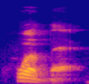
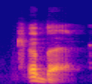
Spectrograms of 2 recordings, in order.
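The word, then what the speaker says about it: Québec: I'm saying it right they say it's not pronounced Quebec it's Quebec they told us that on our tour they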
